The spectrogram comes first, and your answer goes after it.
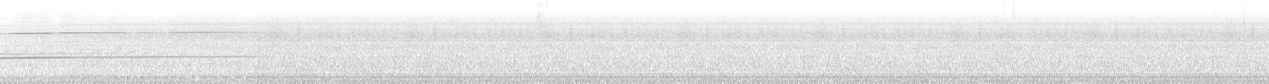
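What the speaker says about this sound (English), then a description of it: "we'll push that fuel selector in, and our engine spools to life" A flight-simulator aircraft engine spools up steadily on start in a Greenland cockpit, a continuous whining jet roar with tonal rising whistles early on, holding a loud sustained drone throughout with no talk.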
